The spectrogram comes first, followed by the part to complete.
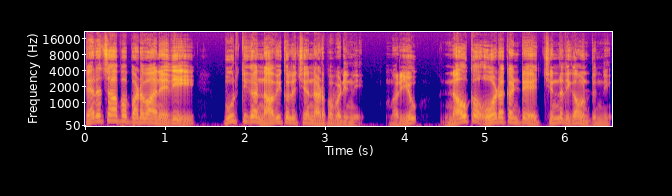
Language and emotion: Telugu, neutral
